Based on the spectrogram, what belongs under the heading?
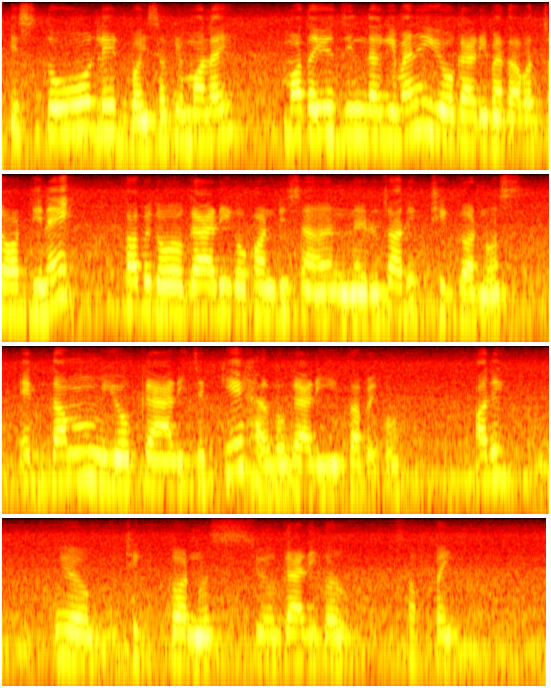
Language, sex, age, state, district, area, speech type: Nepali, female, 30-45, West Bengal, Darjeeling, rural, spontaneous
